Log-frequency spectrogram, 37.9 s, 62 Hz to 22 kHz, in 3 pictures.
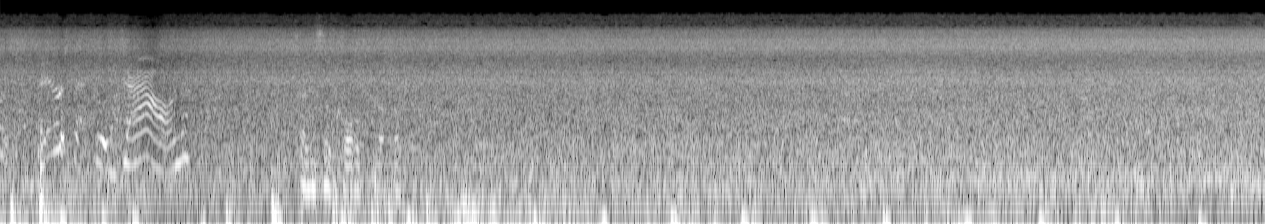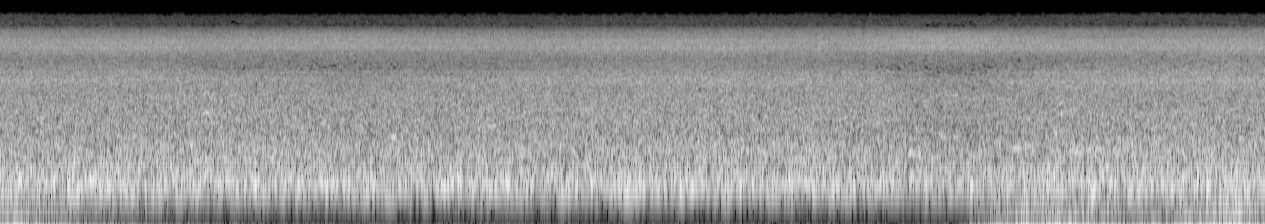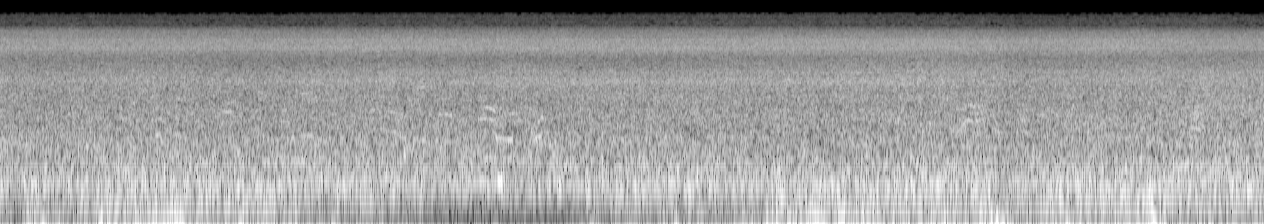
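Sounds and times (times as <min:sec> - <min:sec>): footsteps on wooden boardwalk: 0:00.0 - 0:03.0, 0:03.7 - 0:12.2
waterfall rushing: 0:00.0 - 0:37.9.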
